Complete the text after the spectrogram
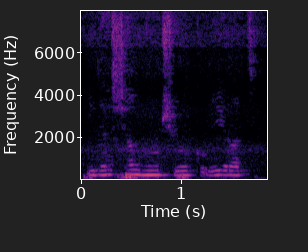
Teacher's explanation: Dan alif lam samsyah yaitu alif lam bertemu dengan shin dibaca secara melebur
